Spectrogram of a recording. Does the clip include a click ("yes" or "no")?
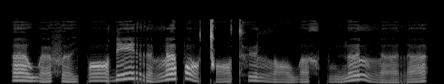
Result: yes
